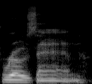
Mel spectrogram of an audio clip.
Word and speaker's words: Rosine: I can talk about that with Rosine from the Lost Children arc, but I can't show her. It's pronounced Roseanne. It's Rosine.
